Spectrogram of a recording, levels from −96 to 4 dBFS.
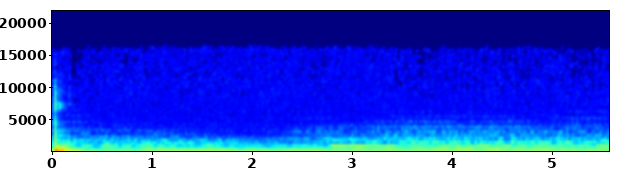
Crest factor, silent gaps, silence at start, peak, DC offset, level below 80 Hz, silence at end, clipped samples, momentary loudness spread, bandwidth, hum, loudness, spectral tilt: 26 dB; none; 0 s; -6 dBFS; under 0.1%; -34 dBFS; 0 s; under 0.1%; 4 LU; 9.8 kHz; 50 Hz at -60 dBFS; -42 LUFS; -7 dB/octave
